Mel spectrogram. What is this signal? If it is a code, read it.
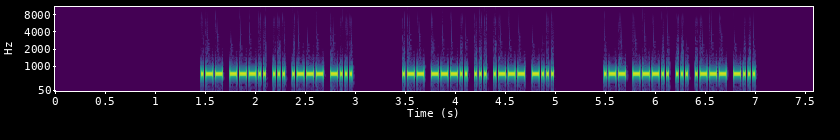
Morse code, heard as a keyed tone, about 51 wpm, 700 Hz. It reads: W8SJB W8SJB W8SJB
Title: USA Call Signs - 5 Characters - Repeated 3x - 50wpm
